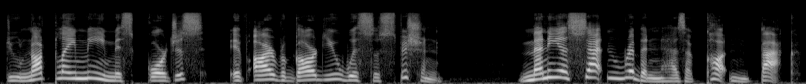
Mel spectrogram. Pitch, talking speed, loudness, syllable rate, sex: 205 Hz, 150 wpm, -19 LUFS, 4.3 syllables/s, female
